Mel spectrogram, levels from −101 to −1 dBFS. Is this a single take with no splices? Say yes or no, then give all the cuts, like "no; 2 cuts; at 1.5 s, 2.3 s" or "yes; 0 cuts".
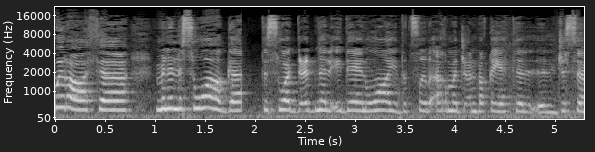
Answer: no; 1 cut; at 2.0 s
